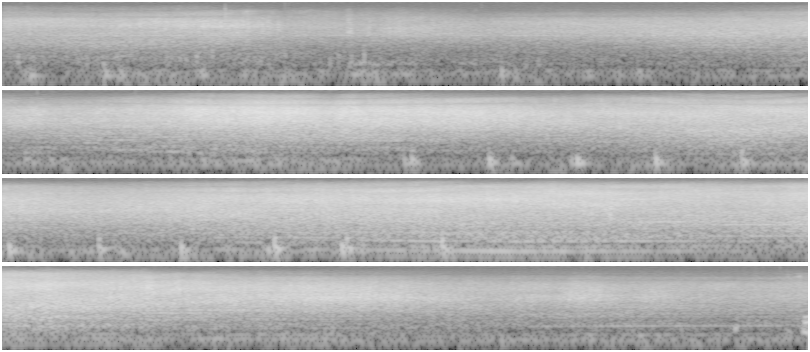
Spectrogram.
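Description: Cars driving past on a slushy, snow-covered street, their tyre hiss swelling and fading as each goes by, loudest about ten seconds in and again about twenty-five seconds in.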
